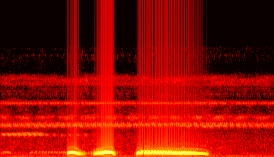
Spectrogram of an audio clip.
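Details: Single phrase from a male spotted dove: two short soft coos followed by a long, purring, slightly descending coo, clean and close.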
